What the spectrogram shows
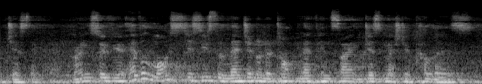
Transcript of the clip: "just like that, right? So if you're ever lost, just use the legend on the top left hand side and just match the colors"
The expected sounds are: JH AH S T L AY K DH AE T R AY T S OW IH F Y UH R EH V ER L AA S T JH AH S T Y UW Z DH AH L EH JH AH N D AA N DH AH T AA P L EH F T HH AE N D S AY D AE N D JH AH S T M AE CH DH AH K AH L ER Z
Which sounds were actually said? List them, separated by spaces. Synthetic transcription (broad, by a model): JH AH S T L AY K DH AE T R AY T S OW IH F Y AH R EH V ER L AA S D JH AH S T Y UW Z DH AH L EH JH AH N AA N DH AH T AA P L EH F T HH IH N S AY D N JH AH S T M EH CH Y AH K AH L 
